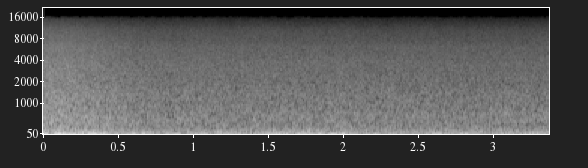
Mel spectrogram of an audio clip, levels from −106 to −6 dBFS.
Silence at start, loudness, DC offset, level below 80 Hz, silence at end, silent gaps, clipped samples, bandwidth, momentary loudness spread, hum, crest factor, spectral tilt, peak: 0 s; -38 LUFS; under 0.1%; -34 dBFS; 0 s; none; under 0.1%; 13.5 kHz; 7 LU; none; 18 dB; -4 dB/octave; -12 dBFS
